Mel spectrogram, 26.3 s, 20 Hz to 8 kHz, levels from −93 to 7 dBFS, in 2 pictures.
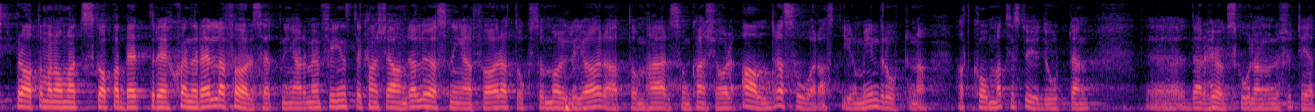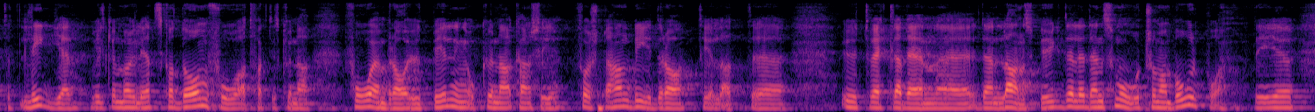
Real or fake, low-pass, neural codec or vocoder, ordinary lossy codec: fake; 7.2 kHz; codec, 16 kHz, 8 kbps, FreqCodec, larger model; none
